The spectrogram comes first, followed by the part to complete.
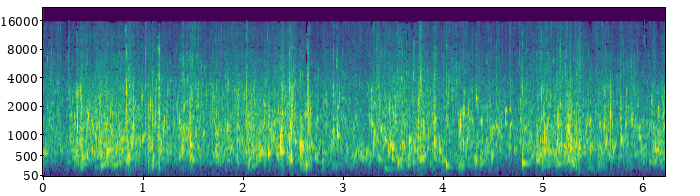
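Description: Small wavelets lapping at the water's surface: a steady, fine patter of little splashes and gurgles.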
